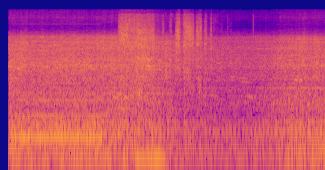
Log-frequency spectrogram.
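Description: Fire engine running at a house fire: a steady engine hum under a loud, noisy wash, with a brief louder hiss about one and a half seconds in.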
